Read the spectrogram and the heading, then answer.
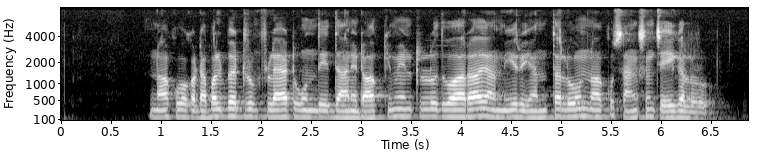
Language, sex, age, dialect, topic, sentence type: Telugu, male, 18-24, Utterandhra, banking, question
